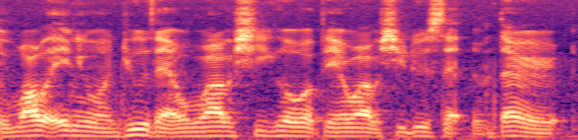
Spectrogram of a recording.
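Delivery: plain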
